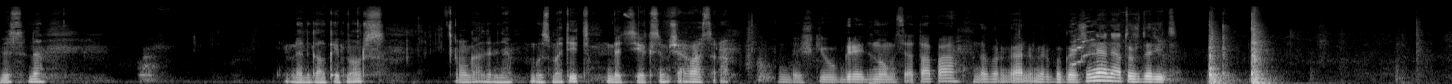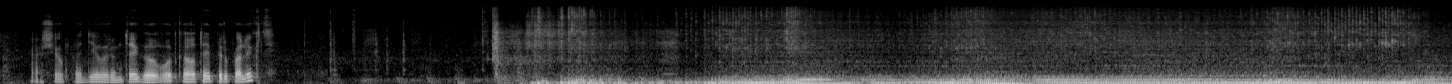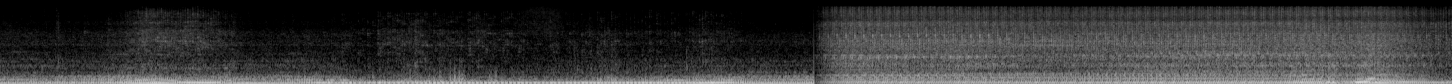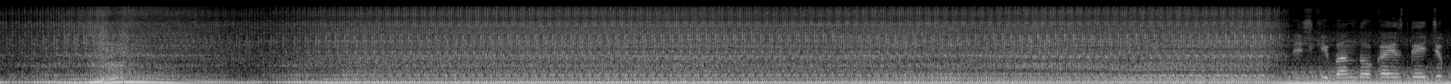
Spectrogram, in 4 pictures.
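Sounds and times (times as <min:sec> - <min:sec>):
car engine starting and idling: 0:19.3 - 0:58.0.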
